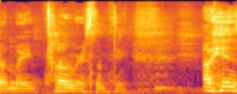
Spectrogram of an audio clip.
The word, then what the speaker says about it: ahimsa: Ahimsa, which is not pronounced ahimsa, okay? There's no such thing. There is no M before an S in any Sanskrit word at all.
